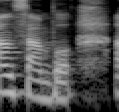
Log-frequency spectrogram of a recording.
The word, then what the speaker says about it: ensemble: Ensemble. – Co jeszcze? Ensemble. A ensemble to jest zespół. Pisze się ensemble.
